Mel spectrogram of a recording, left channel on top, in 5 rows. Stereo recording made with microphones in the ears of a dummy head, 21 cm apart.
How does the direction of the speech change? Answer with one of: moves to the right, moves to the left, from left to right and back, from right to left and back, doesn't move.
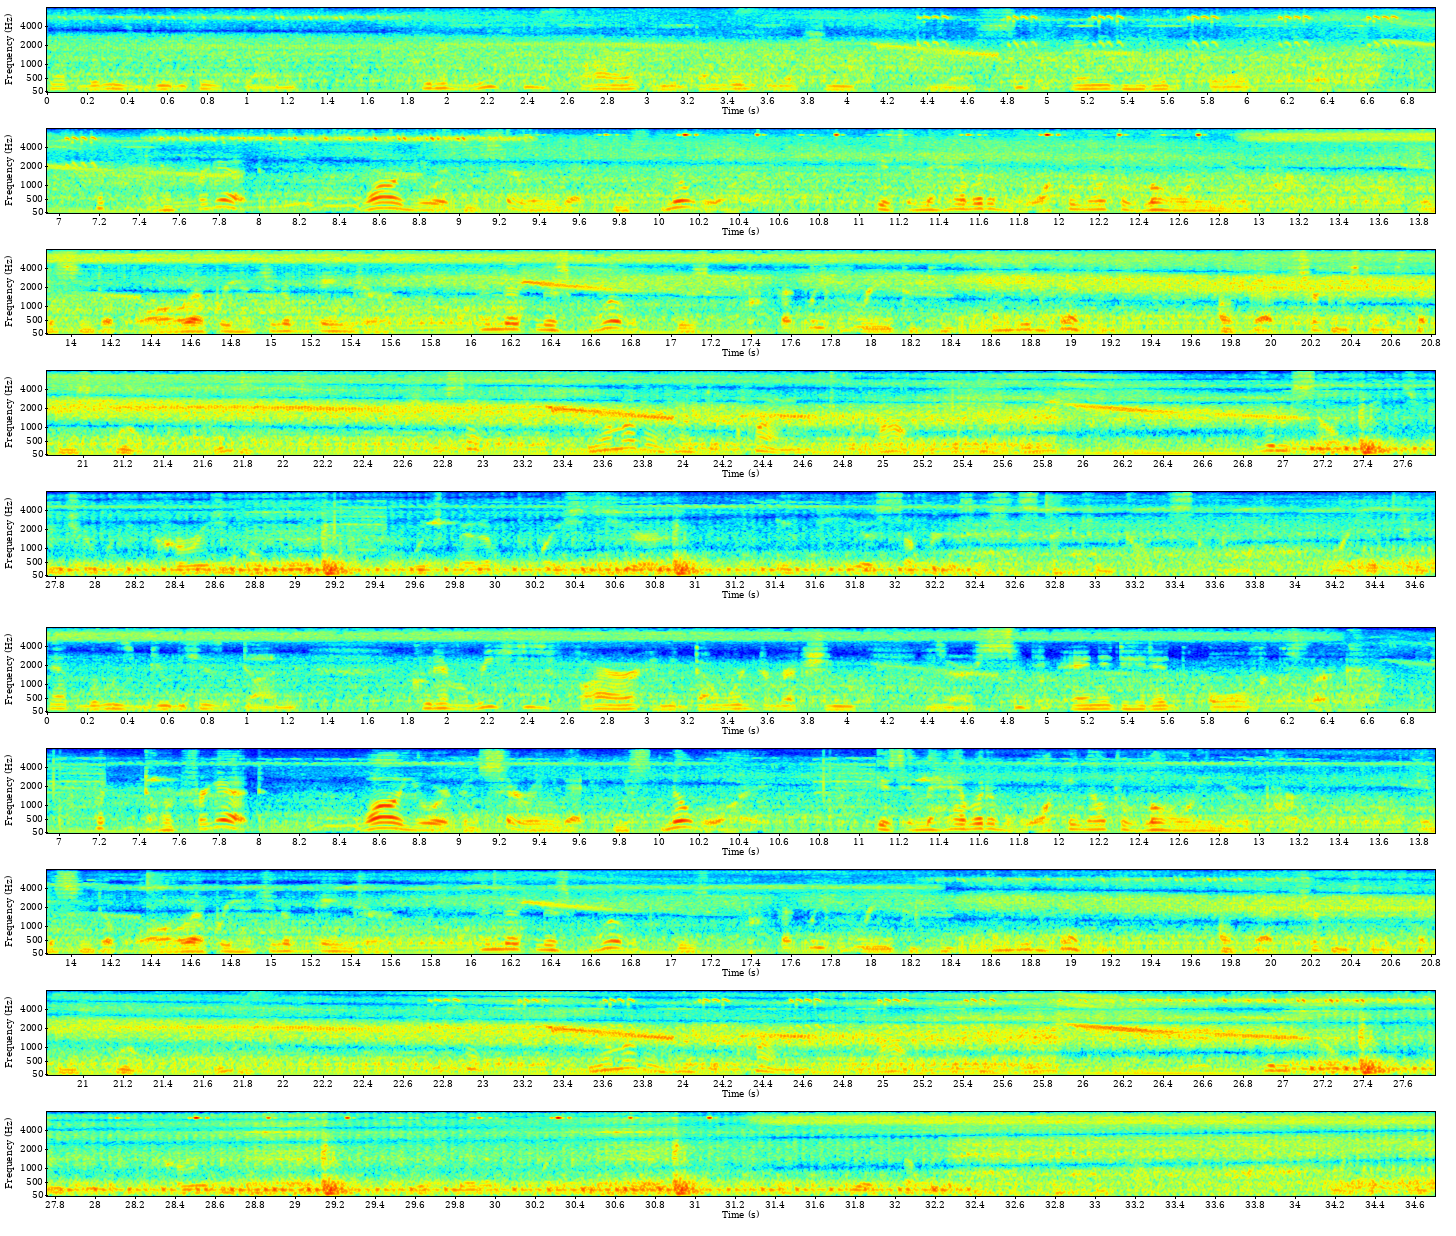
moves to the left.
